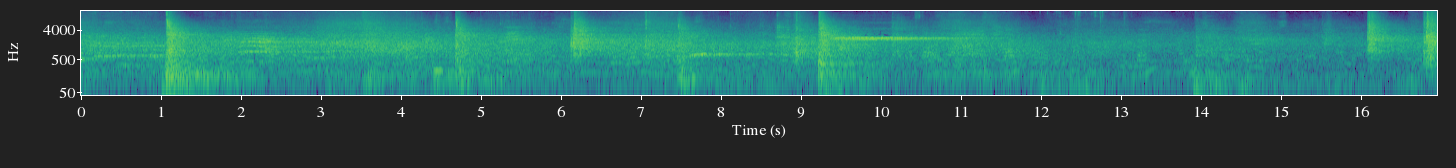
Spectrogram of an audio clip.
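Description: Hockey sticks smack a puck on ice with sharp cracks.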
